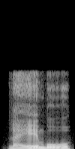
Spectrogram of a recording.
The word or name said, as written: 内幕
